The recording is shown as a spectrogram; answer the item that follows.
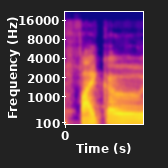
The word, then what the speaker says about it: Robert Fico: Y'all saw me talk about Robert Fico. Yes, his name is spelled FICO if you're an American, but his name is pronounced Fico.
